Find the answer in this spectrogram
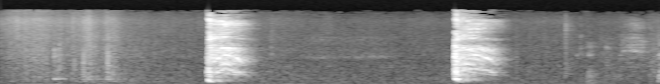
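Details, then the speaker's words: Simulated teaching demo: after incentive spirometry, patient (Mr.) coughs forcefully twice, seconds apart, to move secretions up and out of the lungs; acted post-operative cough after slow breaths. "the coughing should be done at the end as well so that you can move the secretions up and out of your lungs"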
